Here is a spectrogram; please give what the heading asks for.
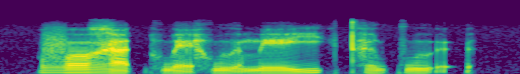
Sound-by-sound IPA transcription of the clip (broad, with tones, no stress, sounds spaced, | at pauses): v ɔ˧ ɣ a˨˩ t̚ h w ɛ˧˩ h w u˧˩ ə̯ m e˨˦ j | t̪ʰ ə̤˨˩ w k w ṵ˧˨ ə̯ ʔ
